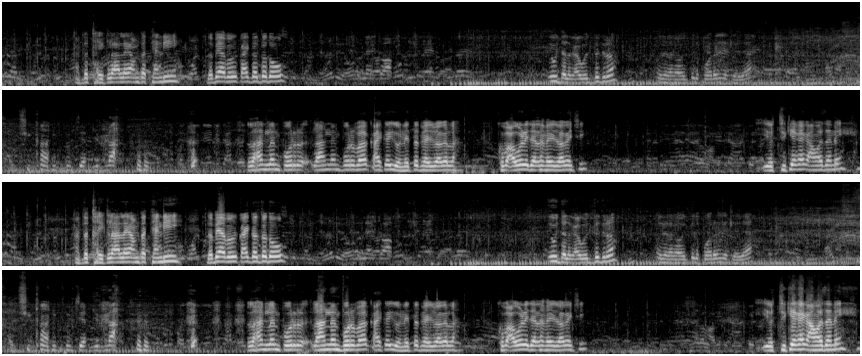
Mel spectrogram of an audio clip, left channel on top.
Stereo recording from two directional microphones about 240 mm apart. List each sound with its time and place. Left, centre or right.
0.8 s speech: right
5.5 s speech: right
8.0 s vehicle: right
8.8 s speech: right
11.0 s speech: centre
11.8 s speech: right
12.1 s speech: centre
16.1 s speech: centre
